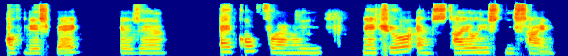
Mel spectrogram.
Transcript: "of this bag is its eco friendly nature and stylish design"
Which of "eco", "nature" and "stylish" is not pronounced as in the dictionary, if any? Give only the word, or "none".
stylish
